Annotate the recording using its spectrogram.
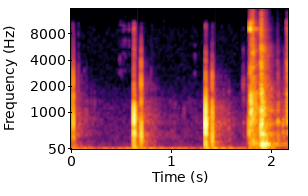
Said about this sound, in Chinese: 谁在敲门啊？是爸妈回来了吗？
